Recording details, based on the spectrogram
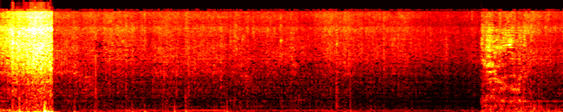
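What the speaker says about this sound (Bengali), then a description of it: "আলুটা খানিকক্ষণ ভেজে নেব।" Potatoes fry in oil in a pan in a rustic village kitchen, a continuous close sizzle with louder spitting bursts at the start and again near the end.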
